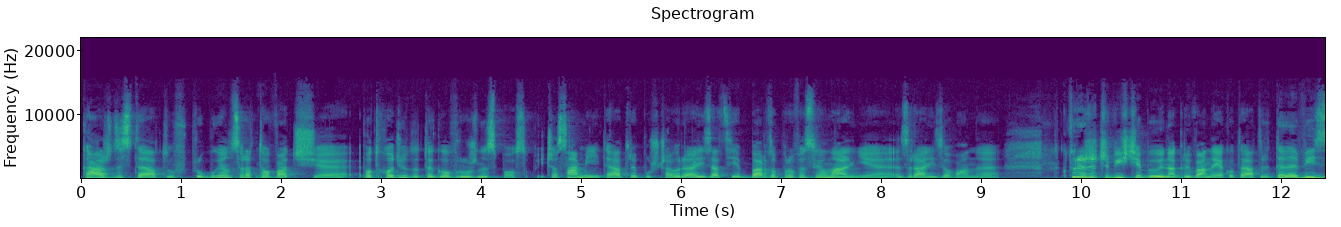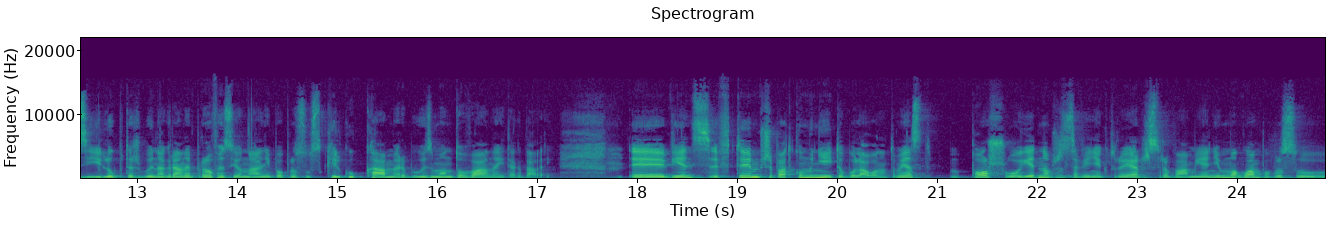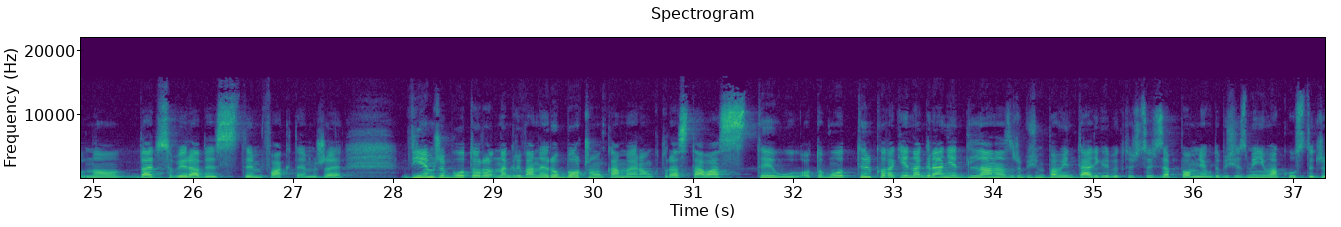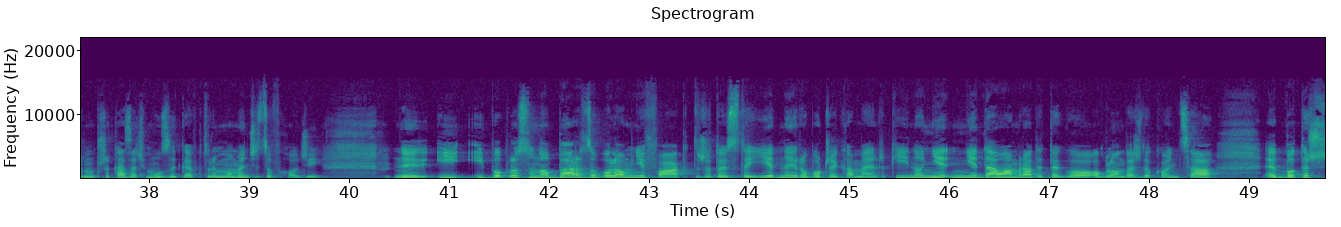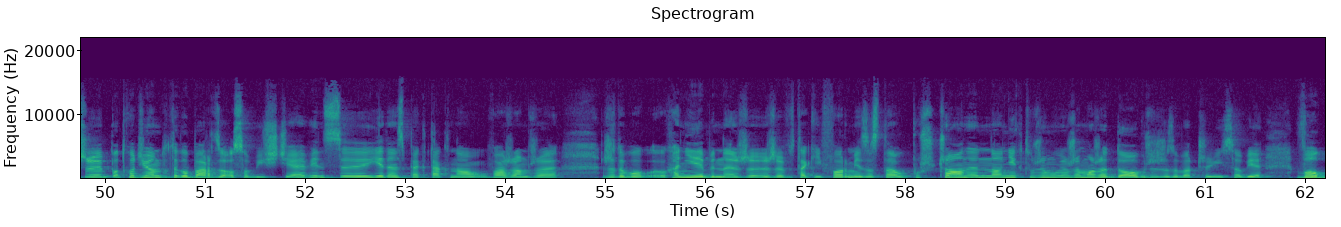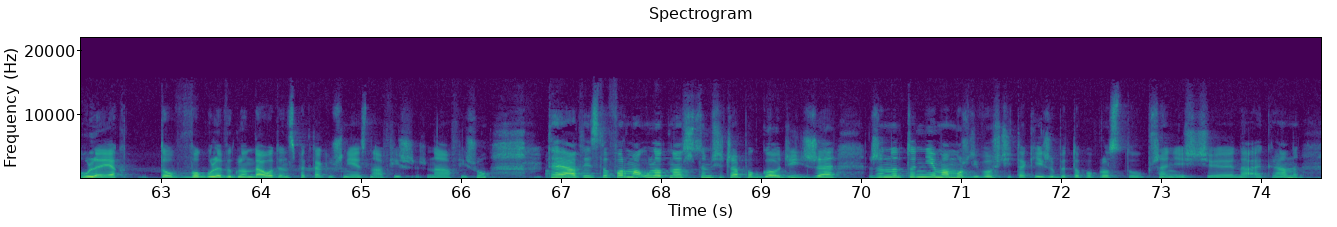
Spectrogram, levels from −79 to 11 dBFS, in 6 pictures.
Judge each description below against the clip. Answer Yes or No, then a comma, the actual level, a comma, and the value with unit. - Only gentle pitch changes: No, average, 3.8 semitones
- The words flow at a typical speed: No, fast, 165 wpm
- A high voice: Yes, high, 210 Hz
